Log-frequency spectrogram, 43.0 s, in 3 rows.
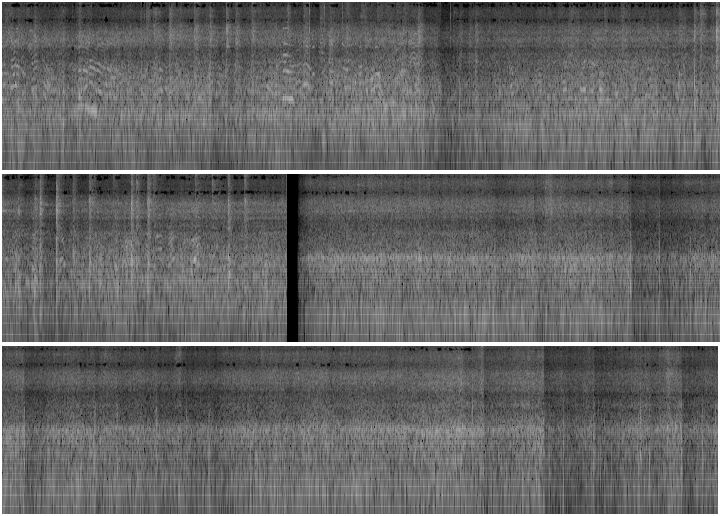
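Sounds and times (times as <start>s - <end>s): train wheels rumbling on rails: 0.0s - 43.0s
wind on microphone: 19.5s - 43.0s.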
